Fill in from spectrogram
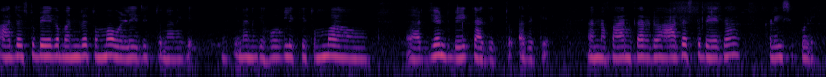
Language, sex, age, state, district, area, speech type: Kannada, female, 60+, Karnataka, Udupi, rural, spontaneous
